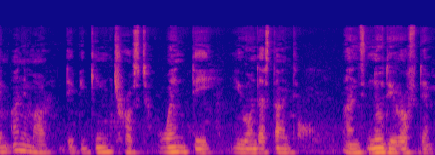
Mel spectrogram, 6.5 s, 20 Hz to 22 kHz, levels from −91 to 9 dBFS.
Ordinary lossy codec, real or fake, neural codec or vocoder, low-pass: none; real; none; 10.8 kHz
